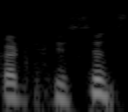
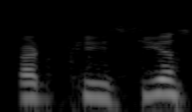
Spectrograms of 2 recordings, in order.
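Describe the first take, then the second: First: The name ends with a shorter 'fishus'. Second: The name ends with a drawn-out 'fishius'. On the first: "या कटफिशस बोलते हैं" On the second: "कटफिशियस बोलते हैं"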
